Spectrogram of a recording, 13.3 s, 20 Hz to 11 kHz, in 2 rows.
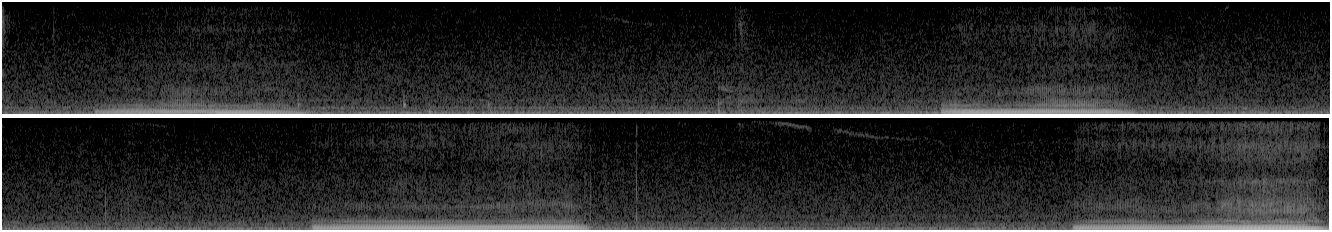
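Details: Loud snoring: four rhythmic, buzzing breath sounds about every four seconds, roughly 16 a minute, in a quiet room.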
